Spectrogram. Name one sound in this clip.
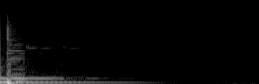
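An electric guitar chord rings out and slowly fades.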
